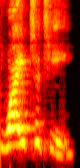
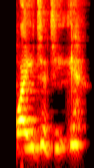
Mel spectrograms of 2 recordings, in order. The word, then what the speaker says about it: Waititi: It's pronounced Waititi. Okay. Yep, I know. See, say it wrong, and now your brain doesn't like it.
